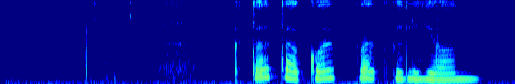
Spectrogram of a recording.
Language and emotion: Russian, sad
